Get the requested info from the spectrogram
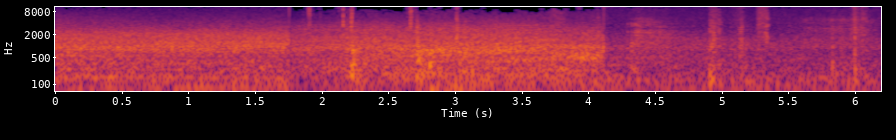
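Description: Steady road traffic noise for about four seconds, then quieter, with a few light knocks near the end.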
